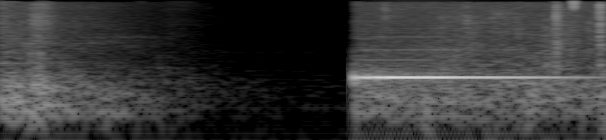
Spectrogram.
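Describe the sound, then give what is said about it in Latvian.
A parliament's vote-call bell sounds as a steady, sustained electronic tone after a brief silence, loud at first and then holding more faintly. A low murmur of room noise sits beneath it. “Lūdzu zvanam.”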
